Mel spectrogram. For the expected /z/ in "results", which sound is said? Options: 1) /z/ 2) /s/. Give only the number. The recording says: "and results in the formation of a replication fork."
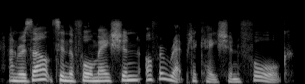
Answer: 1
